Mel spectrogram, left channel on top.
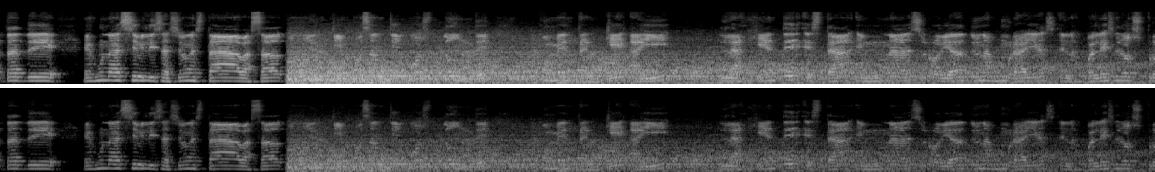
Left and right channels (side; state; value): right; quieter; 9.6 dB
